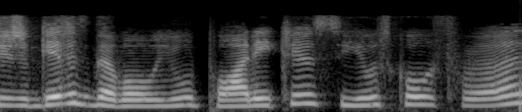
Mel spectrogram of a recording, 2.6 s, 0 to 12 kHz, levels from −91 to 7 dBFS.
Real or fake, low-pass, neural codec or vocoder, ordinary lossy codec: fake; 7.2 kHz; codec, 16 kHz, 0.5 kbps, X-Codec, HuBERT features, trained on general audio; MP3, 96 kbps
